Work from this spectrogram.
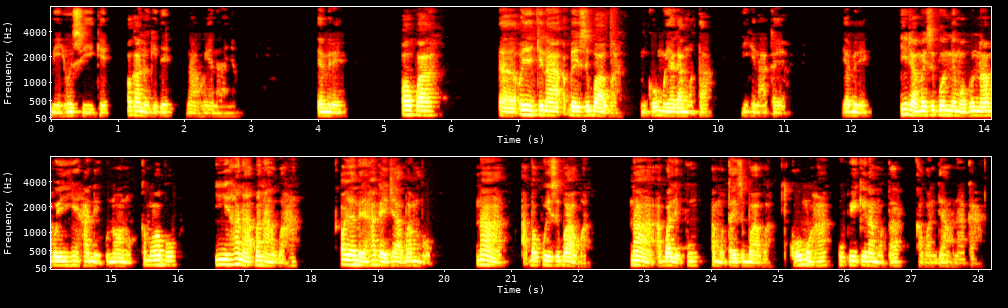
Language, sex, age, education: Igbo, male, 15-29, tertiary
